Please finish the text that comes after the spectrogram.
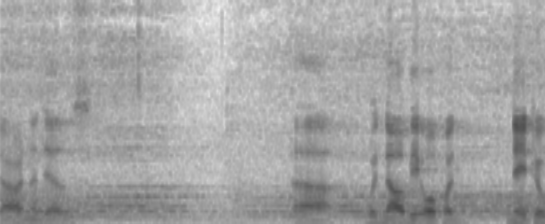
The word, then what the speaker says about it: Dardanelles: and the Straits of is it darn Adele Giada I pronounced it wrong the first time the Bosphorus and the Straits of the Dardanelles would now be open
